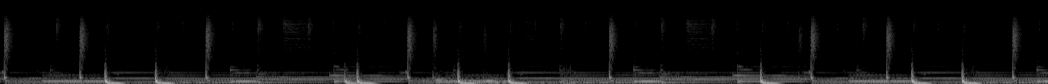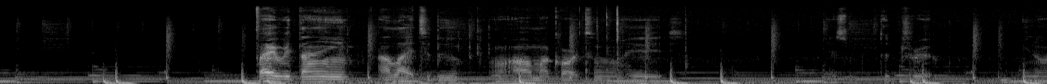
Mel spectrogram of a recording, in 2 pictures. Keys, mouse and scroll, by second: 0.1 click, 5.5 click, 7.5 click, 9.9 -, 10.1 scroll down 1, 10.7 click, 10.9 -, 11.1 click, 11.3 scroll down 1, 11.4 click, 11.9 click, 14.6 -, 15.0 =, 15.3 =, 15.6-16.4 scroll down 3, 18.8 click.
